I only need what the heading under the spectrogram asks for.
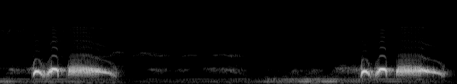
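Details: Northern Vietnamese spotted dove with a 'còi bổi' voice, used to provoke other birds, gives two loud, emphatic cooing phrases about three seconds apart, with faint low hum and rustling between them.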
